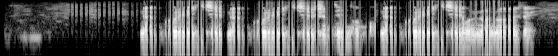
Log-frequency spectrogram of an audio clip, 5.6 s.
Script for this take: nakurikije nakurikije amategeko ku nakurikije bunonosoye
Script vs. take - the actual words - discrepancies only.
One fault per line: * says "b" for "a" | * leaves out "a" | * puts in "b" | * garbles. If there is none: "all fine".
all fine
